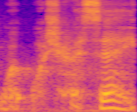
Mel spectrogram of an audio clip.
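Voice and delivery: quiet, hushed, breathy whisper. Voicing a character who whispers to you while a supervisor calls down, whispering. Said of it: "As he kind of whispers to you".

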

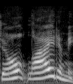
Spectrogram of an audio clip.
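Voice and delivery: loud, frustrated mock scream. Recalling screaming at her as a young child, retelling a scream. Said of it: "I remember screaming".

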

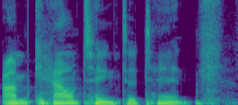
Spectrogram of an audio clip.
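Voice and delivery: normal talking voice

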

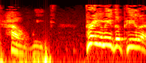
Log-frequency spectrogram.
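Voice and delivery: swooping, animated talking-potato character voice. Retelling a cartoon scene, voicing the potato character. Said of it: "the potato's like".

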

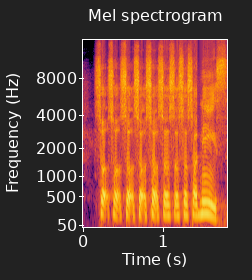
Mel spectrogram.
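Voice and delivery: country voice rushing words, very fast, rattling off repeats. Retelling a phone call from an uncle from the country, imitating fast-talking uncle. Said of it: "He talks really fast".

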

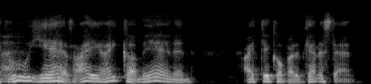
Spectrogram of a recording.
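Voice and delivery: put-on, fake Latin accent. Speaker acts out china's reply in a mock latin accent. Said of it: "I'm glad he had a Latin accent".

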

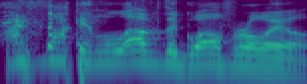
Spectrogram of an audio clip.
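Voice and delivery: imitated screaming. Retelling a drunk fan yelling between pitches: imitating a fan screaming.

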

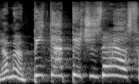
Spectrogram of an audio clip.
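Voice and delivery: full-on, high scream at the top of the lungs. Retelling a headphone call with an old house lead: retelling a scream. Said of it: "And I'm screaming".

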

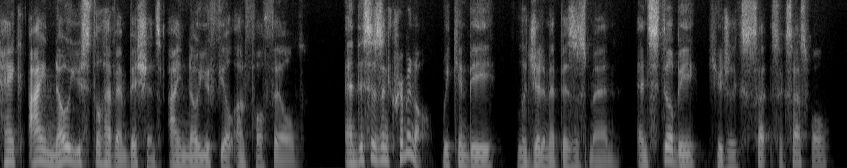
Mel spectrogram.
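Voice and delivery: ordinary talk

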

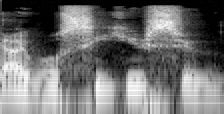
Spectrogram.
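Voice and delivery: put-on ominous voice. Recapping a scene where a character leaves: retelling an ominous line. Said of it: "he does very ominously say".

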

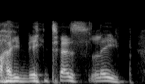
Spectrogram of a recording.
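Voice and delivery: put-on very slow, stretched, weary, mild cry. Retelling a character stopping on a mountain in the rain: imitating Ansel screaming. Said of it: "just screams".

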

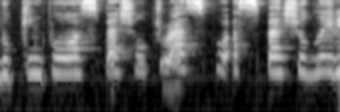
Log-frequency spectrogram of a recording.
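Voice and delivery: high put-on British accent. Retelling a movie scene as Madame Carp: put-on British accent. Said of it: "She also has a British accent".

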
